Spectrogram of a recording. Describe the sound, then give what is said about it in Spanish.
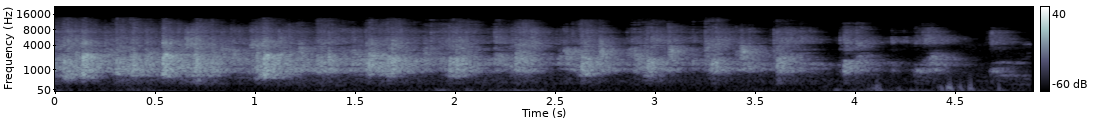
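A church audience applauds the Lord after a prayer, with dense, steady clapping that fills the whole clip, bright and crackly, thinning out toward the end as a few scattered claps trail off. “Pueden sentarse, hermano, denle un aplauso al Señor.”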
